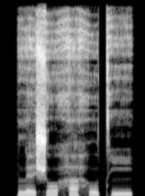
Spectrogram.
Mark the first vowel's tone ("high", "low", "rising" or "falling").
low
